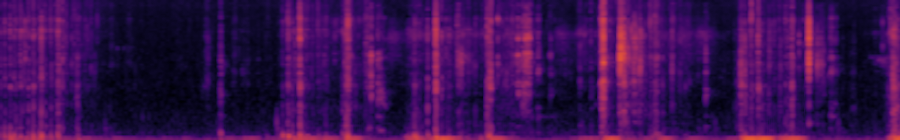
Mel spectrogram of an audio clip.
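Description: A dry pink bar of solid soap, held in the hand, is shaved with a metal utility blade. Irregular dry scraping and crisp crumbling cuts repeat with bright, short bursts and a low rumble underneath. Each stroke dies out almost instantly.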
